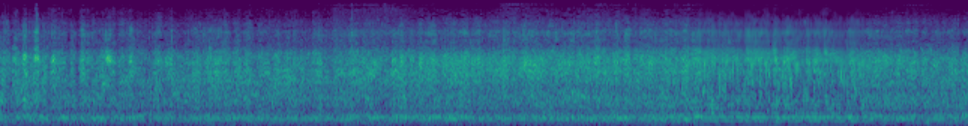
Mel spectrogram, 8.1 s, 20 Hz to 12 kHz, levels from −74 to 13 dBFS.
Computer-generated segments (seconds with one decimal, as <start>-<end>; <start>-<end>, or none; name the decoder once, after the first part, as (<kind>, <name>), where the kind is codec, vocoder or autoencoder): 5.8-7.2 (vocoder, BigVGAN v2)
